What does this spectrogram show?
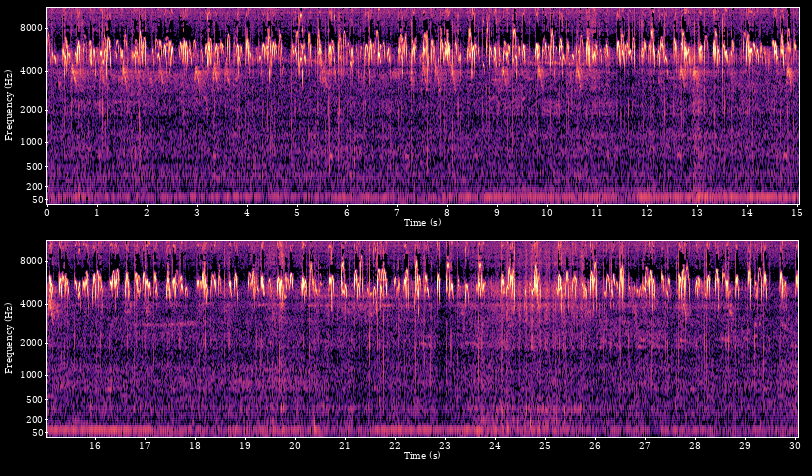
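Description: Rapid, continuous high-pitched bird chirping, several short chirps a second, over a low steady hum.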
